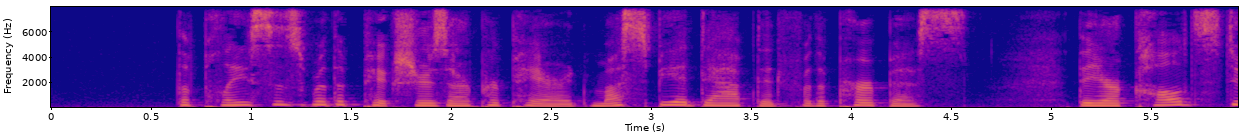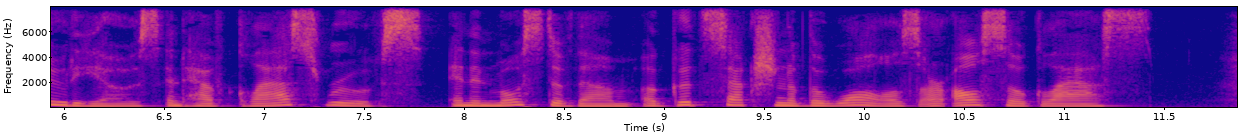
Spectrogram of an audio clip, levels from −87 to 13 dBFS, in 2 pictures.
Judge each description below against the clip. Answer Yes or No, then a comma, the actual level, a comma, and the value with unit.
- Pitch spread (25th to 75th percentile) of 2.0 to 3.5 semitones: No, average, 4.8 semitones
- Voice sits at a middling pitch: Yes, medium, 180 Hz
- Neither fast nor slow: Yes, average, 175 wpm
